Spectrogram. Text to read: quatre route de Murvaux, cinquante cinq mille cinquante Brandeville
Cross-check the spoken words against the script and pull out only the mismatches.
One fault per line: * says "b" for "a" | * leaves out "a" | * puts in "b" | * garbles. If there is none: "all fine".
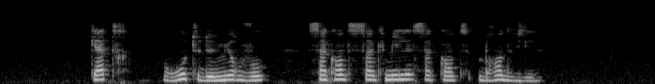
all fine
